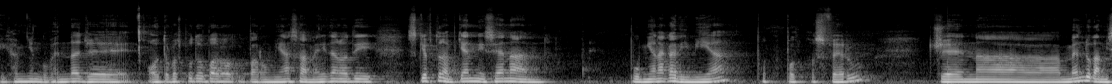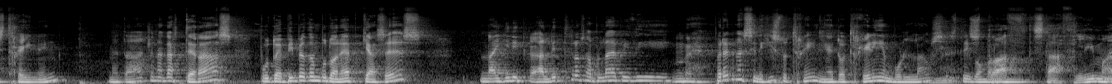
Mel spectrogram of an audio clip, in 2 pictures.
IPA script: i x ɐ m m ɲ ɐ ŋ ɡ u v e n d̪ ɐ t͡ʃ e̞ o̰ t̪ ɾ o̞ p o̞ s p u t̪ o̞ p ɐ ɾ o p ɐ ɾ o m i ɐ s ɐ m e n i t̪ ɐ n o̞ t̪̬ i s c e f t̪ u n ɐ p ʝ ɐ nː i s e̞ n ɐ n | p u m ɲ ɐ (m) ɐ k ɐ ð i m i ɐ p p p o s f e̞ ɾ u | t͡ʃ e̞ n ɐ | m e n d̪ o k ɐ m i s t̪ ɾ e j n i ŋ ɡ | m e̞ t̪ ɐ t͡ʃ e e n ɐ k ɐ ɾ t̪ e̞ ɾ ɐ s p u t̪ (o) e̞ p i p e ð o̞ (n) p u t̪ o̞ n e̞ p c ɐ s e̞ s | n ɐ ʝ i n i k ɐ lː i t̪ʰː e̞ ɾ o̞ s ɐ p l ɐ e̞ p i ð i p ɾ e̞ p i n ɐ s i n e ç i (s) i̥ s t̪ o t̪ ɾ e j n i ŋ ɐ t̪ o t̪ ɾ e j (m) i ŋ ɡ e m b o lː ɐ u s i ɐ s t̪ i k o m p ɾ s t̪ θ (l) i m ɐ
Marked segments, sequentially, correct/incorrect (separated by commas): incorrect, correct, incorrect, correct, incorrect, correct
